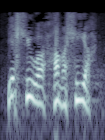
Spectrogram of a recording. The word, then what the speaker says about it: Yeshua HaMashiach: Yeshua HaMashiach is the way it's pronounced in the Hebrew language.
